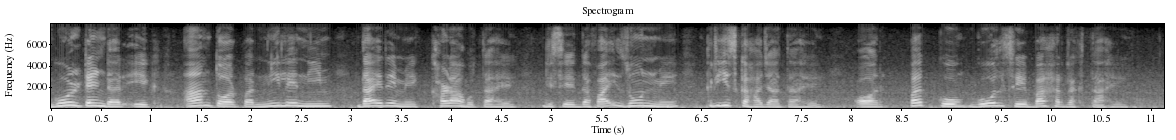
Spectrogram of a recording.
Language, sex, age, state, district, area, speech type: Urdu, male, 18-30, Uttar Pradesh, Shahjahanpur, urban, read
